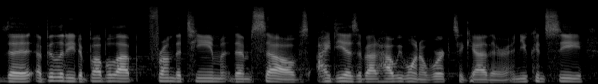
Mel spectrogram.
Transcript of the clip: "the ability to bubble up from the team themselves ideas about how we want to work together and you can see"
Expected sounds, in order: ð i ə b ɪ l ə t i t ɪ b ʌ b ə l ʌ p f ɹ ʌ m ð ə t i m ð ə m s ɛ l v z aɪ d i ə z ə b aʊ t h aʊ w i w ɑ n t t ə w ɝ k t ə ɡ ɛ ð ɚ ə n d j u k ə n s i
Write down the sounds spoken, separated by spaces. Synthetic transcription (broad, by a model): ð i ə b ɪ l ə t i t ɪ b ʌ b l ʌ p f ɹ ʌ m ð ə t i m ð ə m s ɛ l v z aɪ d i ə z ə b aʊ t h aʊ w i w ɑ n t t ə w ɝ k t ə ɡ ɛ ð ɚ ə n j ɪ k ə n s i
